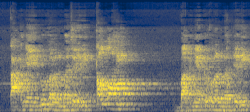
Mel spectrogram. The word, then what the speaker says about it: tallahi: Wa-nya itu kalau dibacanya jadi wallahi. Ta-nya itu kalau dibaca jadi tallahi.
